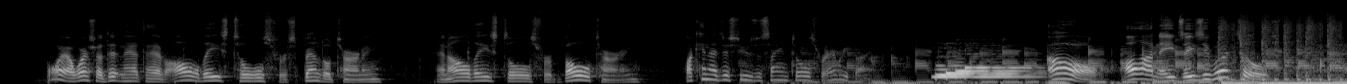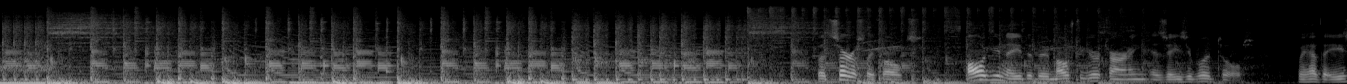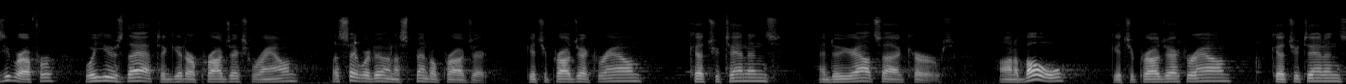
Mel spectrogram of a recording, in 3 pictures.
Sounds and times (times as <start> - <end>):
Speech: 0.4 - 8.8, 10.4 - 12.8, 21.6 - 40.4.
